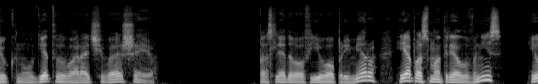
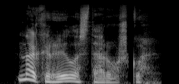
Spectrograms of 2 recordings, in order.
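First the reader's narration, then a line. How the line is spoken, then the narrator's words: Sigh. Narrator (Russian): вздохнул Махруша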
